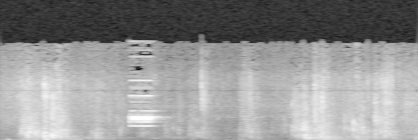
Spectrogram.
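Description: A ghost-hunting sensor gives one short electronic beep about a second in. Before and after it come footsteps and rustling as the camera is moved.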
